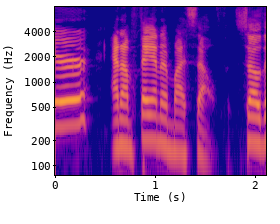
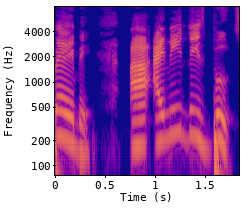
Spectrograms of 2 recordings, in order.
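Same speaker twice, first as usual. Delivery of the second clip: put-on British accent. Retelling what a customer who came in for boots said, imitating a british accent.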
